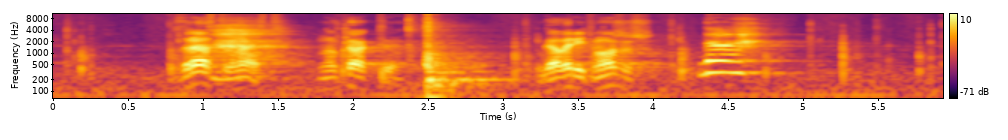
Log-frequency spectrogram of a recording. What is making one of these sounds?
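A man speaks with animation in a large echoing room.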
